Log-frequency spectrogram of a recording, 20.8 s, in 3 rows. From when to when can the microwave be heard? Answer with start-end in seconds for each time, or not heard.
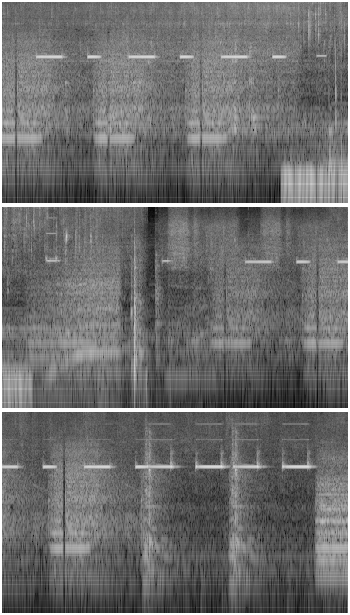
0.0-20.7.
